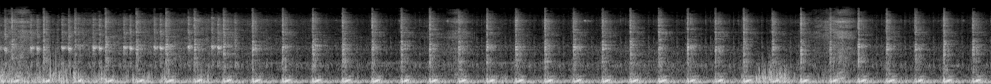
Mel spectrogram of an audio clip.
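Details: Dodge Ram with a carbureted engine and temperature-driven mechanical choke, after a cold hard start while the gas is pumped. Loping unevenly at about three and a half beats per second with sharp tapping: running rough, and smoking.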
